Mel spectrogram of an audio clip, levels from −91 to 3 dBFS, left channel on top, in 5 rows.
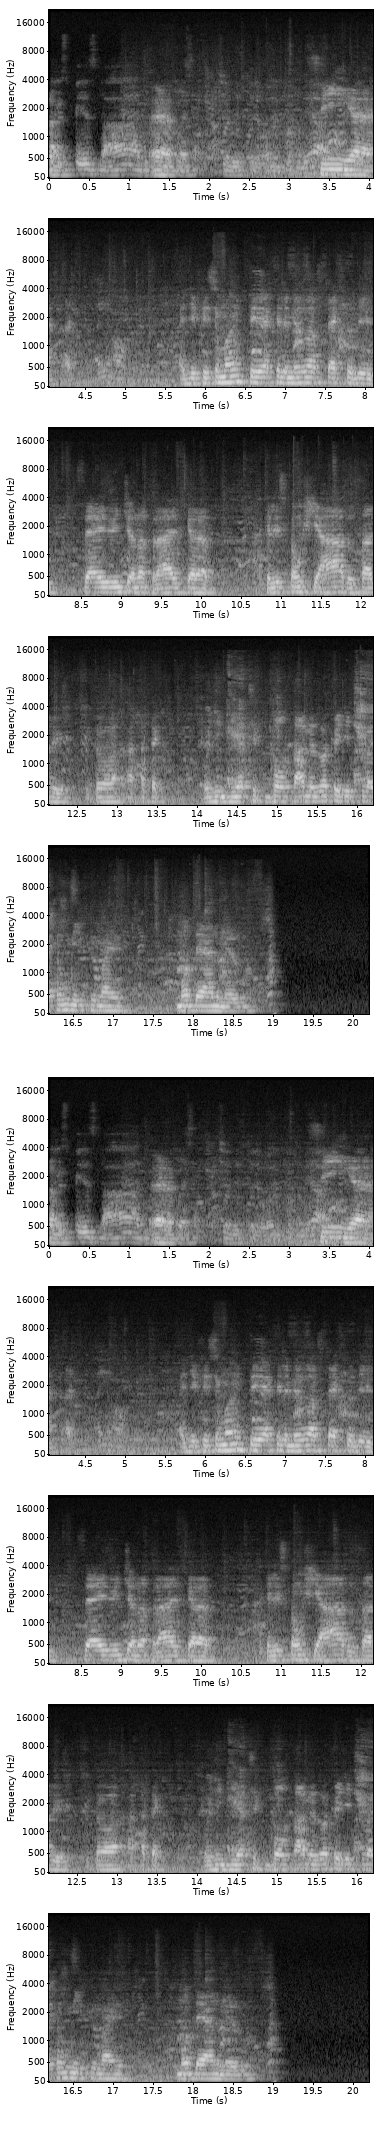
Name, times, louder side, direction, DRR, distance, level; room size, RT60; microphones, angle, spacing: voice 1, 0.0-1.8 2.1-4.0 4.6-5.2, left 2 dB, 10° left, 1.0 m, -29 dB
sound 1, 0.9-19.0, left 4 dB, 80° left, 0.7 m, -37 dB
sound 2, 2.2-18.0, equal, 75° right, 1.0 m, -34 dB
voice 2, 3.4-4.3 5.7-8.1 8.5-10.1 10.8-12.4 12.7-13.5 14.1-17.1 17.8-18.7, left 1 dB, 40° left, 0.5 m, -19 dB
2.6 x 2.6 x 3.2 m
head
